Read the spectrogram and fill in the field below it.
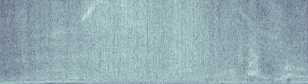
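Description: Tyres squeal on pavement.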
